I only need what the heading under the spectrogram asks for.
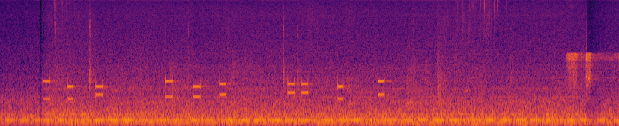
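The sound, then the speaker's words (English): About a dozen touch-tone keypad beeps dial a phone number in uneven bursts over a steady low hum, then a short pause and a higher electronic tone as the call is rejected. “let's see if Miss Raven's still at the phone number and still answering”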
